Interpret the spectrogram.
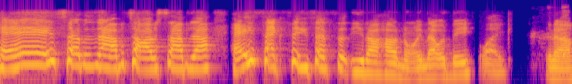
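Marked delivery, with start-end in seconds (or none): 0.0-3.5 high, slow, sultry female voice, lisp on every s. A speaker mocks how a woman with a lisp talks, imitating a woman with a lisp. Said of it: "Like a woman with a lisp".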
